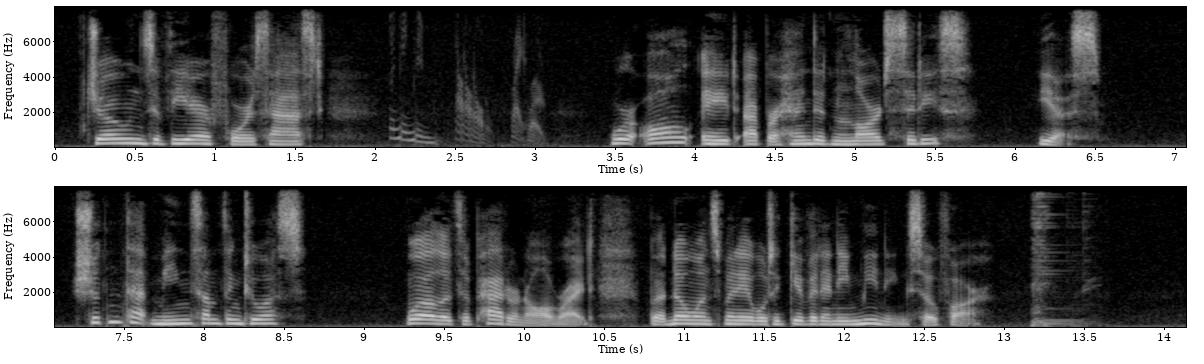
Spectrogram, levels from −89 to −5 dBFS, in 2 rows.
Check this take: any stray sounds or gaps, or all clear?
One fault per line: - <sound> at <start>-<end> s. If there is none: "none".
- chirp at 2.1-3.1 s
- thud at 13.2-13.6 s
